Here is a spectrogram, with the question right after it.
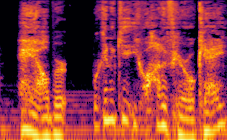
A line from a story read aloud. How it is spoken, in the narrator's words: Mom said softly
